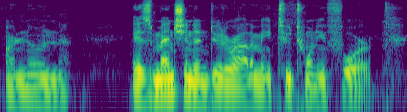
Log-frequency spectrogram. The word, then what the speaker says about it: Arnon: population the river arnon a-r-n and he leaves out the oo it's a-r-n-u-n arnoon is mentioned in deuteronomy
